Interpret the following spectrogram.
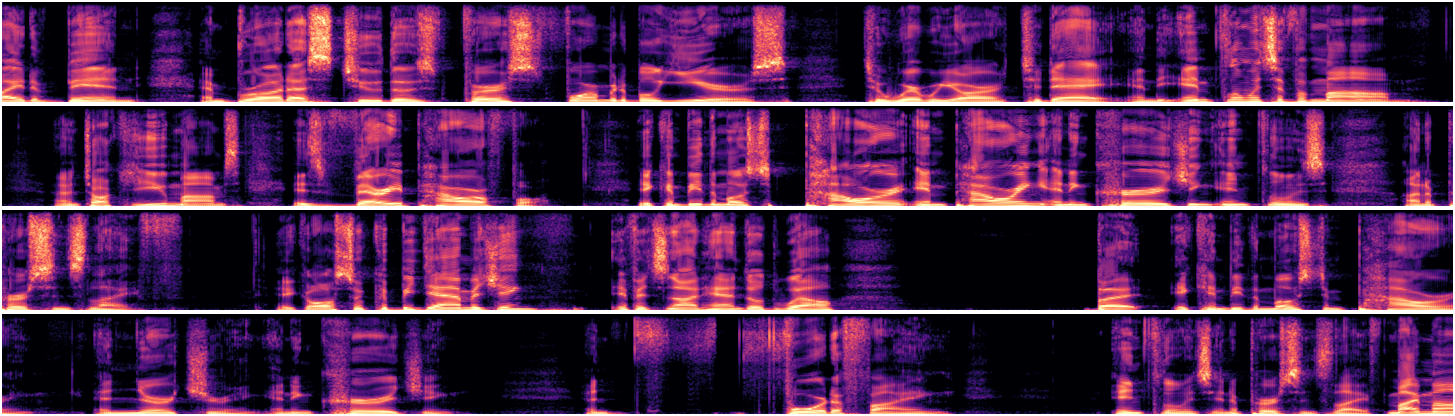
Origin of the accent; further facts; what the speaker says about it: New Jersey, United States; And so I got a crash course in country music because I grew up in New Jersey.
